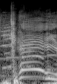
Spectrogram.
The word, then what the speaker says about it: que: bunch of silent letters the word q it's q-u-e that's k that's spanish isn't the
